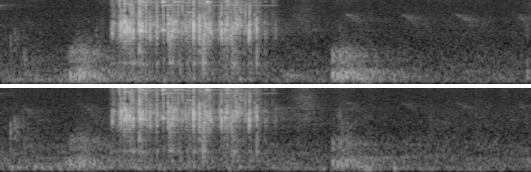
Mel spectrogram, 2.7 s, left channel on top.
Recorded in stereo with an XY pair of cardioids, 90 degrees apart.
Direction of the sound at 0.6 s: 25° left.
